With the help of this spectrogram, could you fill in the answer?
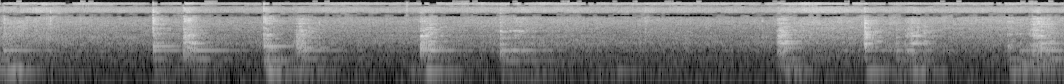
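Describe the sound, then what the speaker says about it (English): Tempeh sizzles in a hot pan as a tamari and maple syrup sauce is stirred through, with sharp repeated scraping strokes of a utensil over a constant frying hiss. "you're gonna add this and then stir quickly because you wanna coat all the food in this sauce"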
